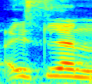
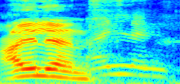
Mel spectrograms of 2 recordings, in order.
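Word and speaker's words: island: ball Andaman এন্ড Nicobar আইল্যান্ড উচ্চারণটা ইসল্যান্ড নয় আইল্যান্ড Andaman Nicobar আইল্যান্ডস এর যে ক্যাপিটাল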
